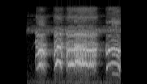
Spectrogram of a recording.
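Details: One crow of a wild red junglefowl cock, lasting about one and a half seconds: a clipped note, an upslurred syllable, a drawn-out coarse middle, and a falling closing note, then silence.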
